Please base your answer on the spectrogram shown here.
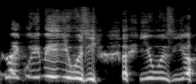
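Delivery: high-pitched, laughing through the question; laughing disbelief. Real, not acted. Laughing at the woman's excuse that she was young. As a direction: laugh while asking it, can't believe it.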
